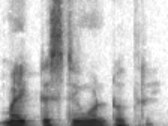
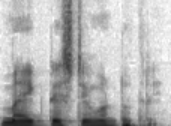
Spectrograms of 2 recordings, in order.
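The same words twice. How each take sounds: First: Background noise is more strongly suppressed. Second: Background noise is only lightly suppressed.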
